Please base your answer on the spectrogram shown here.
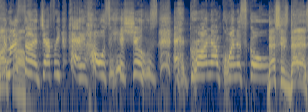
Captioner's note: voice breaks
